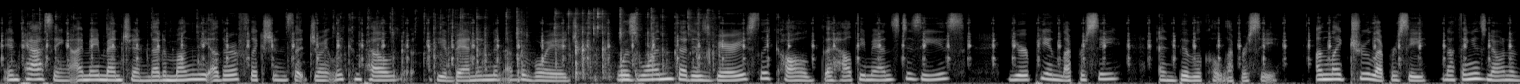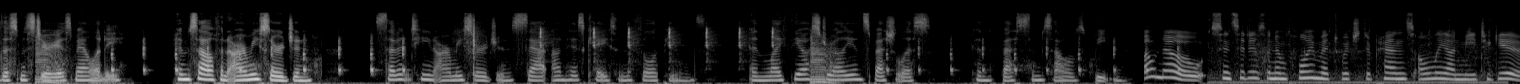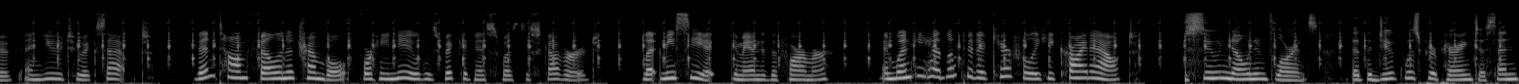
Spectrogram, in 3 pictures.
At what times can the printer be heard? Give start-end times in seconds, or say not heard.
not heard.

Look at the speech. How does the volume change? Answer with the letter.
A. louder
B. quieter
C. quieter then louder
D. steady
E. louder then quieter
B.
